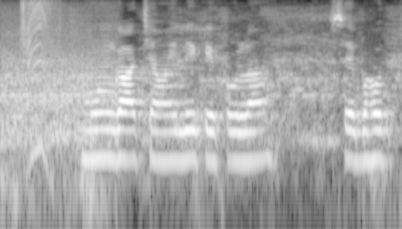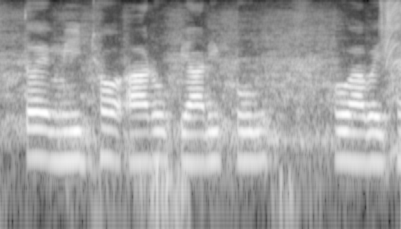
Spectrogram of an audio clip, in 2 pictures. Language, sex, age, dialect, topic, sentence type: Maithili, male, 18-24, Angika, agriculture, statement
